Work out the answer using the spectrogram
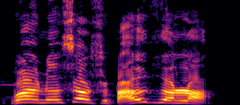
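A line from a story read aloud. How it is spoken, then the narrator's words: Calling from inside oven. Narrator (Chinese): 炉子里面叫道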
